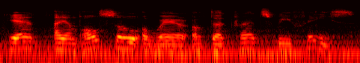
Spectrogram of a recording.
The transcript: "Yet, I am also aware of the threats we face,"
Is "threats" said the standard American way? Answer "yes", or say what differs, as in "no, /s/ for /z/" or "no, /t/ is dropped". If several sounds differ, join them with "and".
no, /t/ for /θ/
